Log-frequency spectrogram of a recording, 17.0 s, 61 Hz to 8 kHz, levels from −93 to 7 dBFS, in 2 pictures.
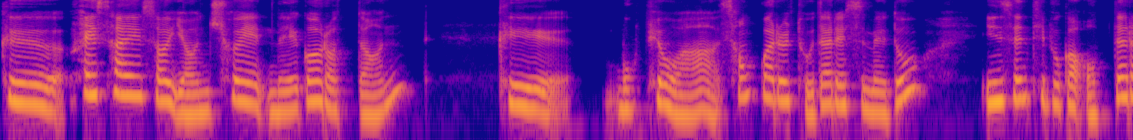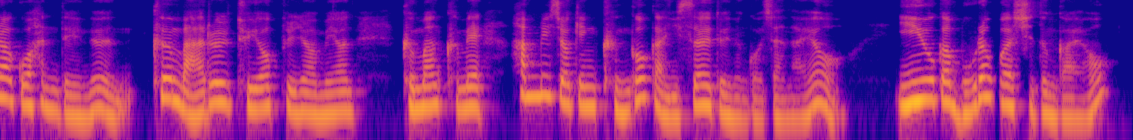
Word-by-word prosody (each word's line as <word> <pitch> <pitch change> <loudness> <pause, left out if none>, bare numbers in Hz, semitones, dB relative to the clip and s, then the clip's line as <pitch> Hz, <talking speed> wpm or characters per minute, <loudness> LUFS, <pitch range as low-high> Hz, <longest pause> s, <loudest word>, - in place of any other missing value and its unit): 그 215 -7 +2 0.2
회사에서 290 - +3
연초에 165 +9 +1
내걸었던 170 - -1 0.7
그 190 -7 +1 0.3
목표와 170 -4 -1
성과를 265 -4 -1
도달했음에도 210 - -1 0.4
"인센티브가 230 -3 +2
없다."라고 210 - 0
한 195 -4 -3
데에는 150 0 -3
그 270 - +1
말을 220 - +2
뒤엎으려면 165 -4 -2 0.3
그만큼의 195 0 +1 0.2
합리적인 245 -9 +1
근거가 180 - -1
있어야 140 +10 0
되는 140 -7 -4
거잖아요. 130 - -5 0.4
이유가 230 +2 +7
뭐라고 210 - +1
하시든가요? 150 -9 -3
195 Hz, 270 characters per minute, -24 LUFS, 160-235 Hz, 0.7 s, 이유가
